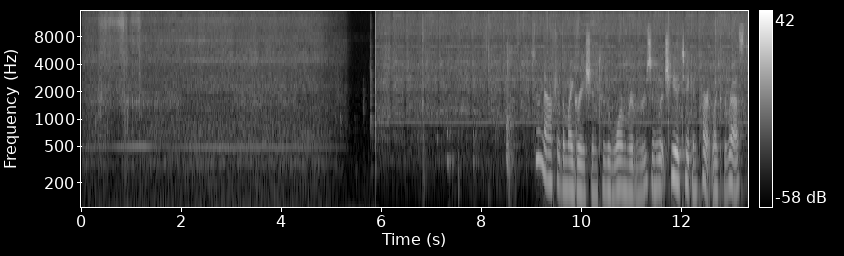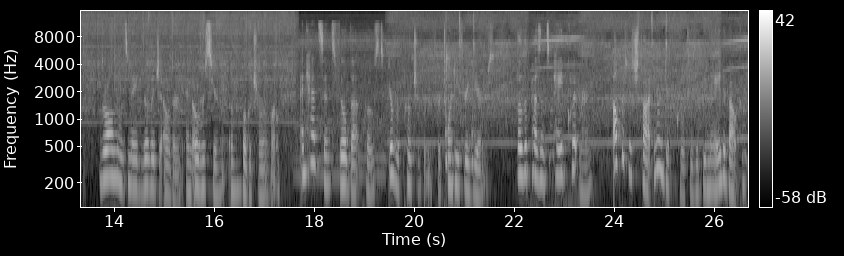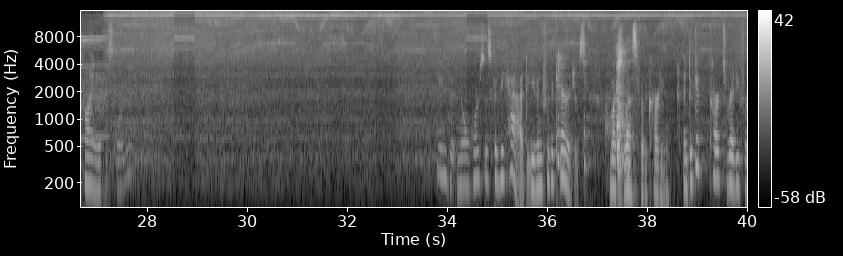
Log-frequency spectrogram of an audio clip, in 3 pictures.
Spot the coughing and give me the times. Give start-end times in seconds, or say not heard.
7.3-8.6, 20.6-21.2, 36.2-37.6.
